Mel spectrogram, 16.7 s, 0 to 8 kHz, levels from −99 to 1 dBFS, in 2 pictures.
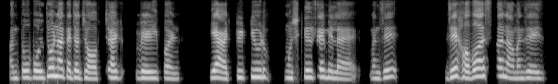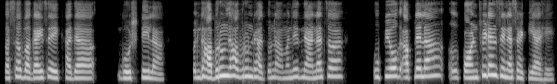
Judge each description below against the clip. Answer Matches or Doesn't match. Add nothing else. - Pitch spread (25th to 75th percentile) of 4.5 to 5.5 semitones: Doesn't match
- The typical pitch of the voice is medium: Doesn't match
